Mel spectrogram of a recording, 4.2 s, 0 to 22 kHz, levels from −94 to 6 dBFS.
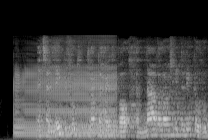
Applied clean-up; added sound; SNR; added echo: none; Wind instrument, woodwind instrument; 6 dB; reverberation time 1.9 s.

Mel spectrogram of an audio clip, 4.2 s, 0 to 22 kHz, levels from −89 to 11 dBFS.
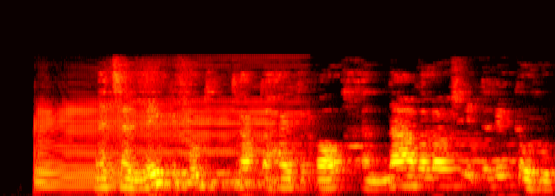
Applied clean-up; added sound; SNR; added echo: classical method WPE with log-MMSE.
